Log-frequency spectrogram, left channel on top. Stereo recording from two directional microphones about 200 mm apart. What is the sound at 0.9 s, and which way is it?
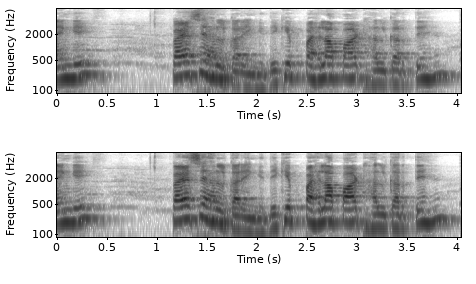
Speech, 30° right (ahead or behind).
